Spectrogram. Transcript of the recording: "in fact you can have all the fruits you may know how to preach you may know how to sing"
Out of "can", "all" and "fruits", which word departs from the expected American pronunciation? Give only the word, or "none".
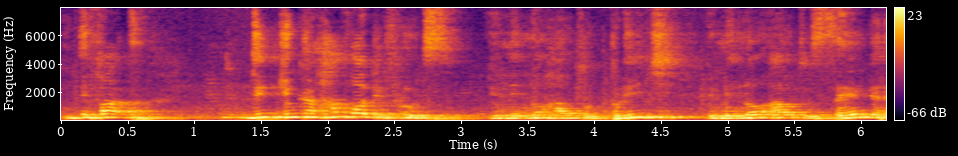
none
